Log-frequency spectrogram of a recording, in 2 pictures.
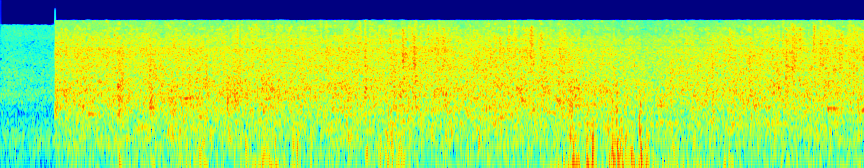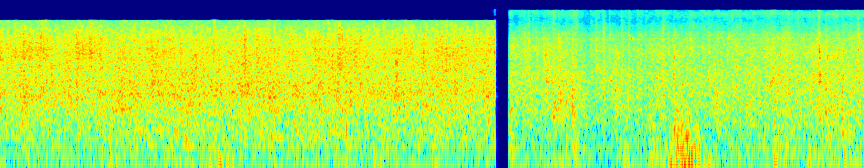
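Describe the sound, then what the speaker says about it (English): A severe hailstorm in Germany brings dense, loud, continuous pelting and rushing noise with low rumbles, sustained and harsh, briefly cut by a short gap near the end. "Germany was hit by its most severe hailstorm in the recent years"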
